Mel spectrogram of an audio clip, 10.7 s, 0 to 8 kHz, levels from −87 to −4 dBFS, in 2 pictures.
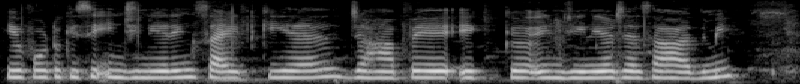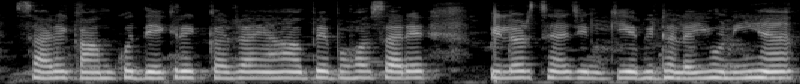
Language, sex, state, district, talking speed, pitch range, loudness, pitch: Hindi, female, Bihar, Muzaffarpur, 185 wpm, 225-235 Hz, -26 LUFS, 230 Hz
